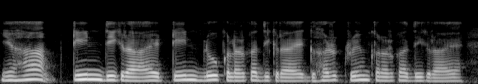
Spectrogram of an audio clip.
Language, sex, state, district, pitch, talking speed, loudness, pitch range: Hindi, female, Arunachal Pradesh, Lower Dibang Valley, 185 Hz, 240 wpm, -15 LUFS, 170-200 Hz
